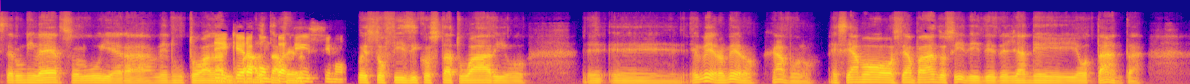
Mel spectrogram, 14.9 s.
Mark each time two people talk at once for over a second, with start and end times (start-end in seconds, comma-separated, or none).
2.6-3.8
